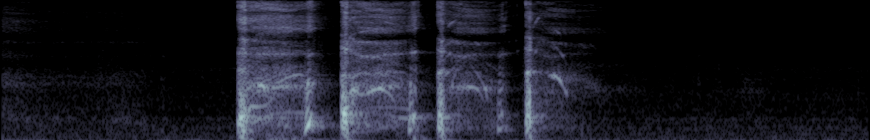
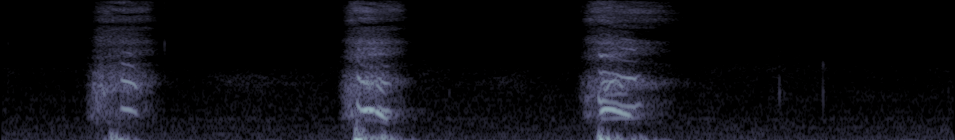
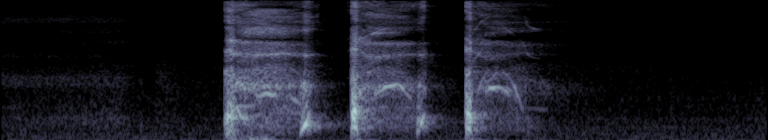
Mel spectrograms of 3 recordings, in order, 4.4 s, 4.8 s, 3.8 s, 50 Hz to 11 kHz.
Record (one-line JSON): {"cough_length": "4.4 s", "cough_amplitude": 13686, "cough_signal_mean_std_ratio": 0.32, "exhalation_length": "4.8 s", "exhalation_amplitude": 5296, "exhalation_signal_mean_std_ratio": 0.29, "three_cough_length": "3.8 s", "three_cough_amplitude": 20128, "three_cough_signal_mean_std_ratio": 0.32, "survey_phase": "beta (2021-08-13 to 2022-03-07)", "age": "45-64", "gender": "Female", "wearing_mask": "No", "symptom_runny_or_blocked_nose": true, "symptom_abdominal_pain": true, "symptom_diarrhoea": true, "symptom_fatigue": true, "symptom_fever_high_temperature": true, "symptom_headache": true, "symptom_change_to_sense_of_smell_or_taste": true, "symptom_loss_of_taste": true, "symptom_onset": "4 days", "smoker_status": "Ex-smoker", "respiratory_condition_asthma": true, "respiratory_condition_other": false, "recruitment_source": "Test and Trace", "submission_delay": "2 days", "covid_test_result": "Positive", "covid_test_method": "RT-qPCR", "covid_ct_value": 19.0, "covid_ct_gene": "ORF1ab gene", "covid_ct_mean": 19.6, "covid_viral_load": "360000 copies/ml", "covid_viral_load_category": "Low viral load (10K-1M copies/ml)"}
